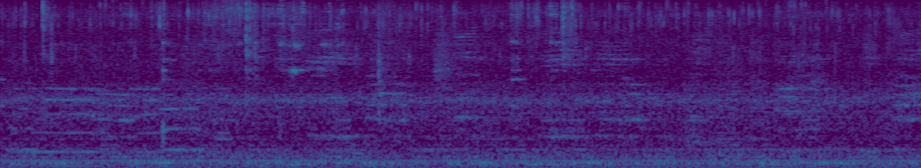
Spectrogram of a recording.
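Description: A pot of spiced water at the boil, bubbling faintly and steadily with light scattered ticks, as soaked biriyani rice is tipped in off a wooden spatula.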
